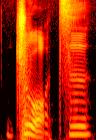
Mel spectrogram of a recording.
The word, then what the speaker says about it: 桌子: 桌子, this is a flat tone on O on the vowel, so you have to pronounce it like this.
